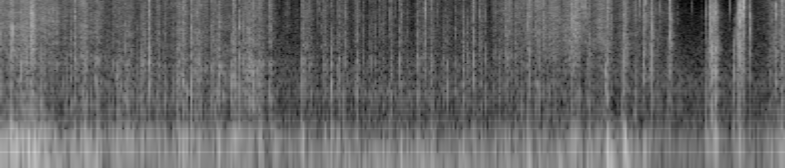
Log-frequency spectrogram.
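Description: A small crumpled piece of aluminium foil is held in both hands, crinkled and rubbed with the fingertips. The result is a steady stream of dry crackles over a heavy low rumble. It is loudest at the start, with stronger bursts toward the middle and end.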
